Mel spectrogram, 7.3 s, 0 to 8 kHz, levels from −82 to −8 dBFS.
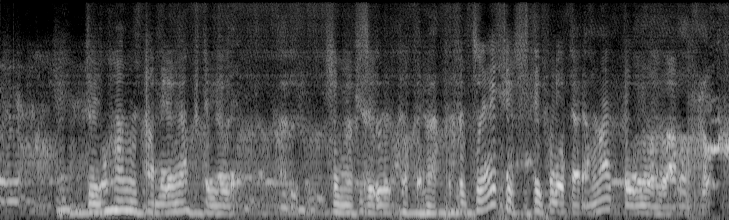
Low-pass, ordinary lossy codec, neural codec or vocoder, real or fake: none; none; codec, 16 kHz, 1 kbps, FreqCodec, smaller model; fake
